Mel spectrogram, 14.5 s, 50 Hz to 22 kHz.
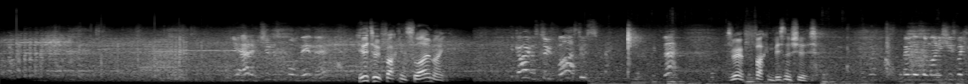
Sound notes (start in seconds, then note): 0.9 car engine rumbling; 9.3 claps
